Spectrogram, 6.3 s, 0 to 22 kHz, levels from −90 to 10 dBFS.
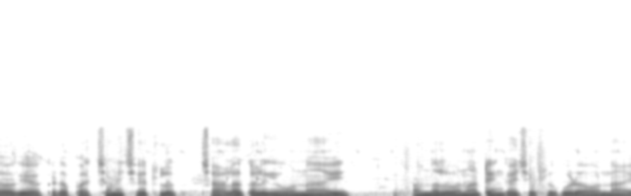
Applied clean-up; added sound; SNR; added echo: neural separator model SepFormer DNS4.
